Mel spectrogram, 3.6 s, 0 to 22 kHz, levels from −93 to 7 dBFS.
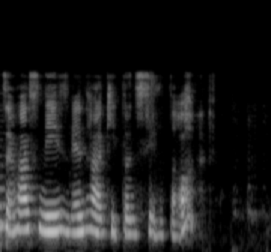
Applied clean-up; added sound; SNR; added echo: neural mask model DeepFilterNet 3.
